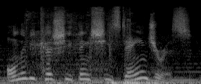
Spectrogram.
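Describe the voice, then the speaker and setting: A man's voice: very high-pitched, big pitch swings, fairly quick. An actor playing an earnest, loyal young male hero in a space adventure game, speaking with urgency. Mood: worried, pleading. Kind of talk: animated video game acting. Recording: music playing behind.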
